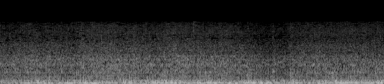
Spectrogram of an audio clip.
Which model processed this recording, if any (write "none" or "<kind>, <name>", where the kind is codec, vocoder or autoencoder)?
vocoder, Vocos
